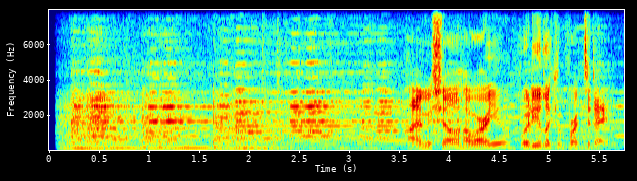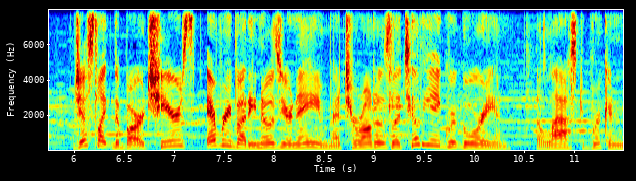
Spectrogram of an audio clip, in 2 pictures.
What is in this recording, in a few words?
FM; Classical Store Closing; canadas last remaining classical music store closing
